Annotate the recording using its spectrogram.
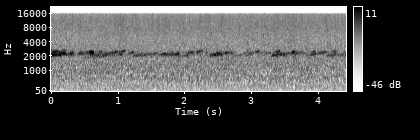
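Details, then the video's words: Frogs calling beside a river in a pristine forest: a steady chain of short, high trilled notes runs almost unbroken through the clip above a loud, even rush of flowing water. "River and Frogs sleep sounds"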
